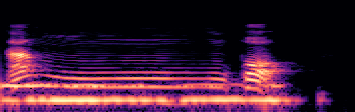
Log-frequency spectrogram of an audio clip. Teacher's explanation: meskipun gunahnya masih di hidung tapi qo sudah berbentuk mulutnya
